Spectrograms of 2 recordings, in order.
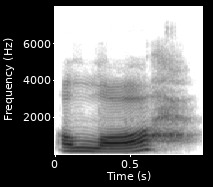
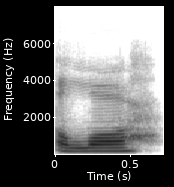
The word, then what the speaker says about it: Allah: that Lem in the word Allah with a kesra then the lamb stays light and the two count stretch the hidden two count stretch also remains light so please go over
